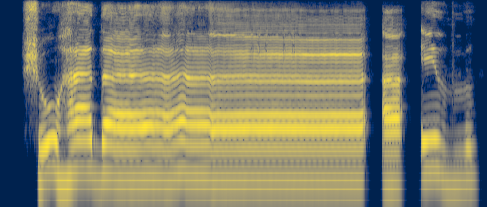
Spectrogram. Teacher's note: চার আলিফ টান মধ্যে মুত্তাসিল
